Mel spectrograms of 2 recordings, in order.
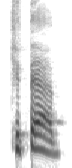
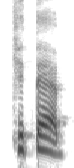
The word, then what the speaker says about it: كتاب: كتاب كتاب سلام سلام حدود حدود مراكز مراكز مفاتيح مفاتيح مسؤولين مسؤولين. See how the long syllable that is closest to the end of each word was stressed?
